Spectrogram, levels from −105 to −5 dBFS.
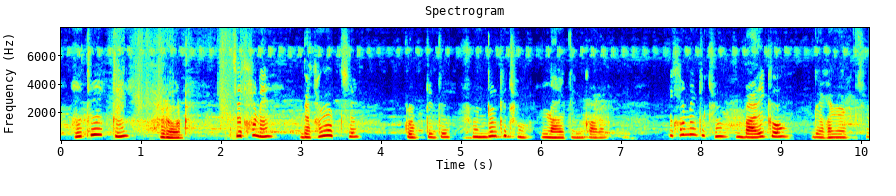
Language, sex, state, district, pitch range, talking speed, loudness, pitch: Bengali, female, West Bengal, Paschim Medinipur, 235-305 Hz, 115 wpm, -17 LUFS, 275 Hz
